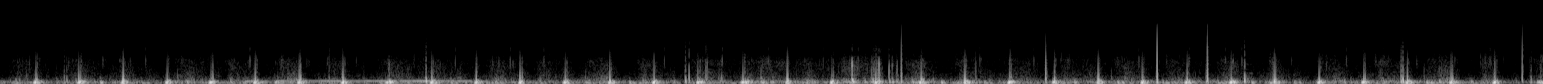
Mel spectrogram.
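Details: Female hiking: fast, regular, strong low heartbeat thumps at about 136 beats a minute; normal heart sounds sped up by exertion.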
